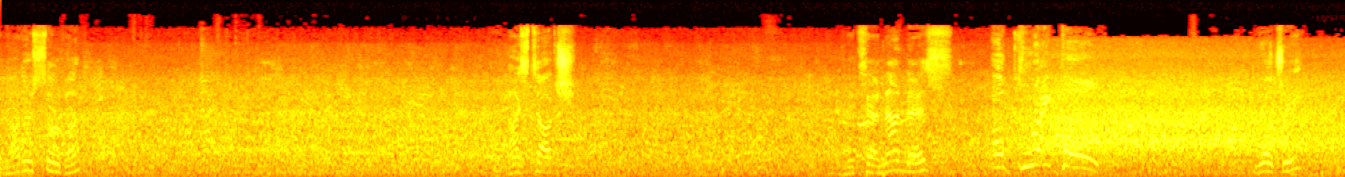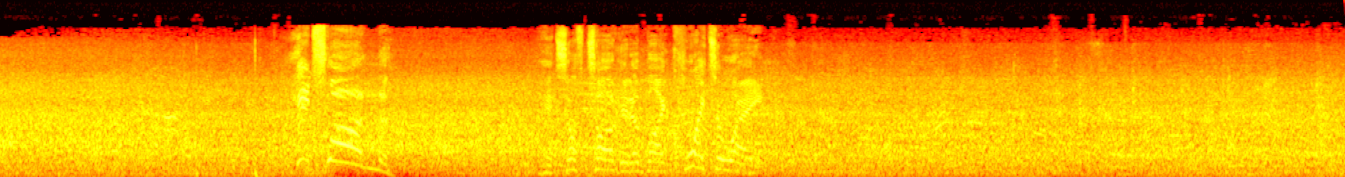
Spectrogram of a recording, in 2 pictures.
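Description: A large stadium crowd roars steadily, swelling louder for a while.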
